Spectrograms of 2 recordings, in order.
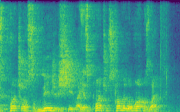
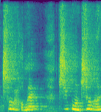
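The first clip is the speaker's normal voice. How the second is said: high-pitched mock command; acted insistent order; 12 semitones higher than usual. [name] orders Sean to calm.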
